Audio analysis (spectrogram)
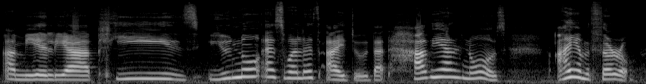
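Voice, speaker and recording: A woman playing a composed, confident young lawyer and boss in an audio roleplay, with a measured, earnest delivery. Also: high-pitched, animated, fairly bright tone, full character voice.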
